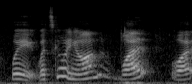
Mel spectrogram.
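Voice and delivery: normal talking voice

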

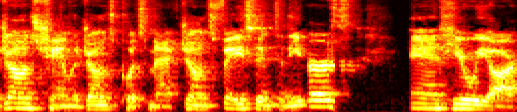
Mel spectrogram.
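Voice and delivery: ordinary delivery

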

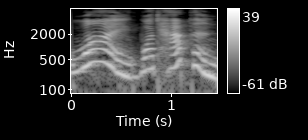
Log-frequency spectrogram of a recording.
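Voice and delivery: crying out in horror. Beauty kneels beside the dying beast under the rose bush: horrified cry. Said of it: "cried Beauty, horrified".

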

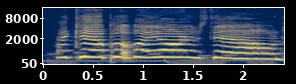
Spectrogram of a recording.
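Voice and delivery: put-on terrible squeaky little-kid voice, very high. Joking with another speaker about a film, doing a terrible A Christmas Story impression. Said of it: "That was a terrible impression".

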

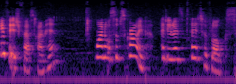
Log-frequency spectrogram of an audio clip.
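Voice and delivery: rushed, very high-pitched rapid-fire chatter. Opening a theatre vlog to viewers, the speaker is talking very fast. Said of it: "I'm talking so fast".

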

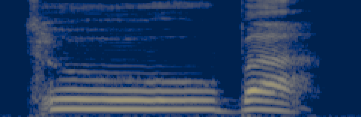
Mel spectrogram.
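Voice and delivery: very hushed, quiet, drawn-out, lingering delivery. Presenter leading listeners to say an instrument name, very quietly. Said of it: "let's say tuba very quietly".

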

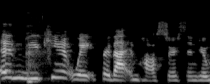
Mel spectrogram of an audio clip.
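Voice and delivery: normal talking voice

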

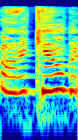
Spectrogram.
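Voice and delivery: very high-pitched, whiny, squeaky voice. Retelling what a killer said, imitating a high-pitched voice. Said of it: "He had, like, the high-pitched voice".

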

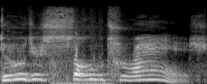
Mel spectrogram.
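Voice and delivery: drawn-out, loud, high, slow, furious raging yell.

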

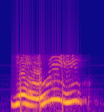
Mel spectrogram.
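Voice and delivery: very high, loud, frightened outcry. Reading a story, a character calls after another who is walking away: crying out fearfully. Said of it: "Poppy cried, her fearful trance now broken".

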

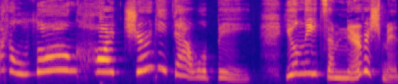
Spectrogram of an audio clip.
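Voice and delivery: high exclaiming cry. Narrator voices her replying to Milo, crying out. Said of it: "she cried".

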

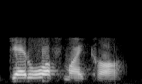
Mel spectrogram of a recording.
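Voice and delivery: Jersey-accented delivery. Correcting another speaker's accent attempt, demonstrating a New Jersey accent. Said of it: "it would be a little bit more like".

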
